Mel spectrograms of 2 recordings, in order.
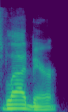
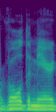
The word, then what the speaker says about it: Vladimir: is interesting so uh Vladimir Prince Vladimir or vmir depending on how you pronounce it he was the ruler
